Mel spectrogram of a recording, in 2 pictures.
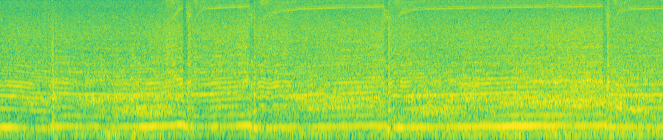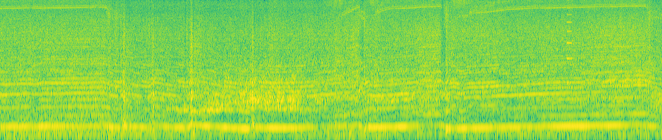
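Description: A racing car engine roars and rises in pitch through the gears, dropping sharply at each gear change.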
